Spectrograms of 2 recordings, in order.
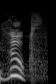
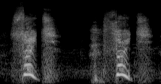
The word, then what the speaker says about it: Szucs: your name I'd say Zuke's they said no Shh switch and so he made me learn how to pronounce my name in Hungarian but now when I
